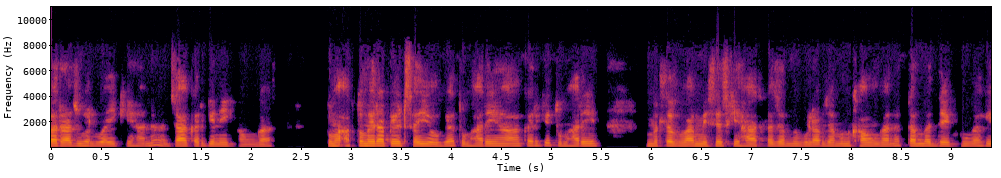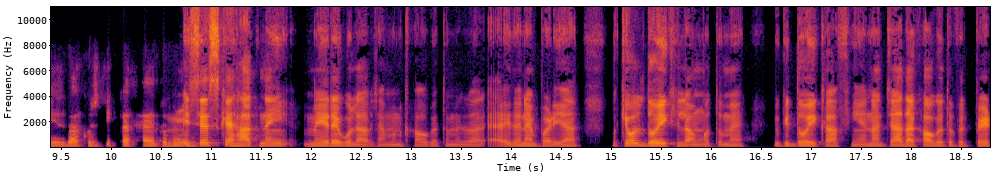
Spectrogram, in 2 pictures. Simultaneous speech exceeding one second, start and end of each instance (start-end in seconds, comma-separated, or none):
none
